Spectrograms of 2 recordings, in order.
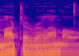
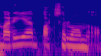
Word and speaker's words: Maria Bartiromo: Kash Patel and Dan Bongino were together interviewed by, what's her name, Marta Rolamo? How do you say her name? Maria Bartiromo.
